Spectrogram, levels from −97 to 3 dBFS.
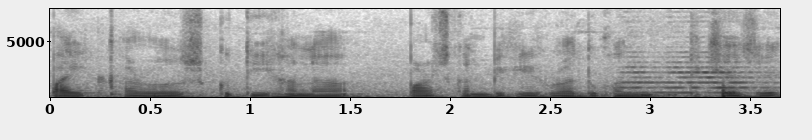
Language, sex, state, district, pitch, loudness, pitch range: Nagamese, male, Nagaland, Dimapur, 100 Hz, -22 LUFS, 95-105 Hz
